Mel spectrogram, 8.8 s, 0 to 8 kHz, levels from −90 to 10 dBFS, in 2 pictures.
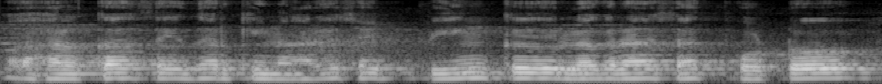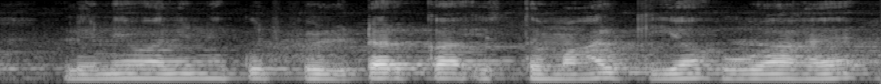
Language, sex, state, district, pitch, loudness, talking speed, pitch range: Hindi, male, Chhattisgarh, Jashpur, 140 Hz, -19 LUFS, 150 wpm, 135-145 Hz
